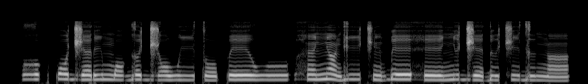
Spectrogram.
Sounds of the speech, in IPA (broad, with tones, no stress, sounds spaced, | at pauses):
ɣ o˨ k p ɔ˧ d͡ʒ ɛ˨ ɾ i˧ m ɔ˨ ɡ ə˧ d͡ʒ ɔ˨ w iː˨ t o˨ p eː˦ w u˦ | h ɛ̃˧ ɲ ã˦˨ ɡ iː˧ t͡ʃ ĩ˨ ɓ eː˦ h eː˧ ɲ ɨ˦ d͡ʒ e˦˨ ɗ ɨ˧ t͡ʃ i˦ d ɨ˦ ŋ ã˧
